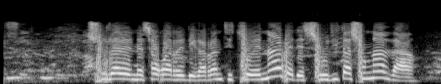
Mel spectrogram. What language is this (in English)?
Basque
